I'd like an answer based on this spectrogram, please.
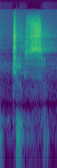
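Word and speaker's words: Tucson: inglês do que eu, corrigiu a pronúncia do carro que eu tinha então e me disse que eu havia adquirido um Tucon, não uma Tucon, que este C não se pronunciava por algum motivo, que só os indígenas do Novo México dominavam.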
